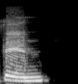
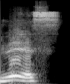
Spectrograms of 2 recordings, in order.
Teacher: We have the voiceless and thin, and the voiced and this.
